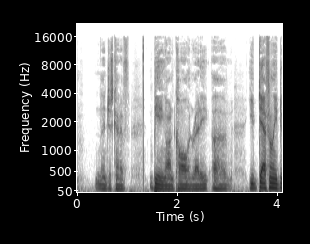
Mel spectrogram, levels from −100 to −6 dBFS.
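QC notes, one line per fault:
1.31 s, file header played as audio: a single sharp, loud click cuts into the speech, a brief snap that sits on top of whatever the signal is doing at that instant rather than following it. The clip behaves as if a second WAV piece was joined on here without its header being stripped, so those few dozen bytes of file metadata were read as sample values and played out as a short burst.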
